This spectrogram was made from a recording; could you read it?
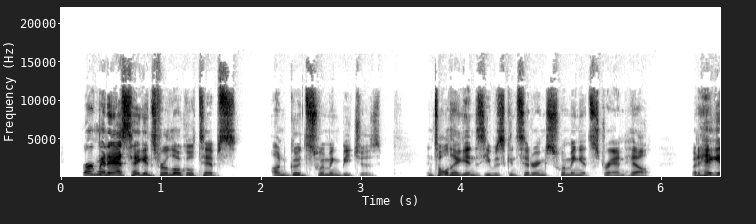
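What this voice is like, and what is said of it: Usual voice. Nothing is said of it.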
